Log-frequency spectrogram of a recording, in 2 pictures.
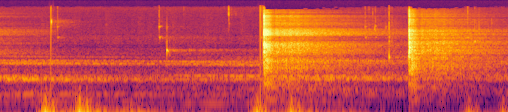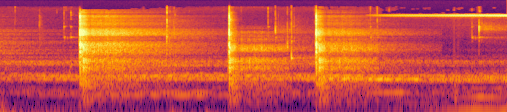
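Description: Horror film underscore: a sustained drone under low heartbeat-like double thuds in the first half and five sharp hits that ring out. A thin high whine enters near the end.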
